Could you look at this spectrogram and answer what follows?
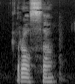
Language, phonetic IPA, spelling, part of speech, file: Polish, [ˈrɔsa], rosa, noun, LL-Q809 (pol)-rosa.wav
